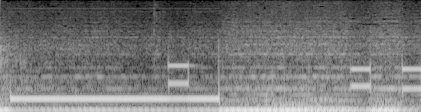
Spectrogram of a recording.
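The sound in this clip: A telephone is dialed to retry an unanswered call. A steady tone plays, then three short keypad beeps follow, clear and loud over a low rumble.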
